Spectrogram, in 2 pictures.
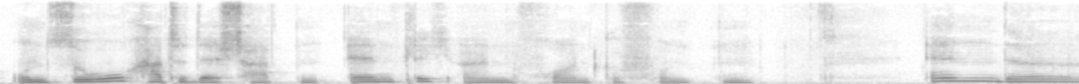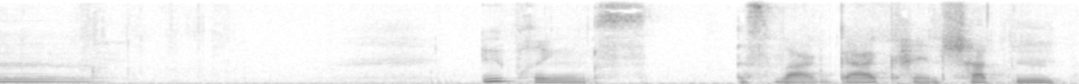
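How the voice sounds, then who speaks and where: A woman narrating a children's story for her podcast in a soft, half-whispered way. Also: mid-range voice, gravelly, husky.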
